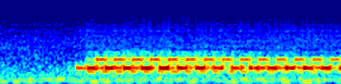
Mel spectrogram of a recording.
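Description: A telephone rings indoors with a steady electronic warble that starts partway through and continues to the end, loud and close, with no talking over it.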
